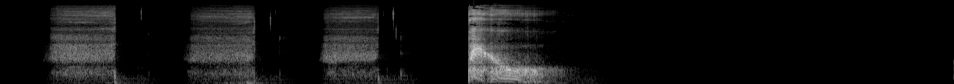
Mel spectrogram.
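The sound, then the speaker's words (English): A balloon popping: three breathy puffs of air, like the balloon being blown up, followed by one loud, sharp pop with a brief fading tail, then silence. “It is a balloon popping.”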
